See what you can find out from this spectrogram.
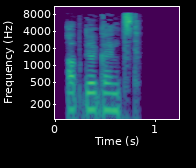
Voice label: "abgegrenzt", German; adjectives

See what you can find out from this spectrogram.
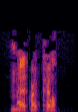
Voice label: "metrical", english; adjectives

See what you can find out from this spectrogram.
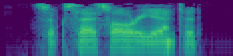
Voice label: "success-oriented", English; adjectives

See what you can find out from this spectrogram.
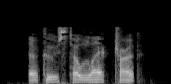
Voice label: "acoustoelectric", English; adjectives

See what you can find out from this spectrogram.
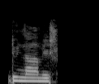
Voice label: "dynamisch", german; adjectives

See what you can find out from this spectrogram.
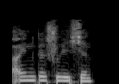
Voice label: "eingeschlichen", German; adjectives

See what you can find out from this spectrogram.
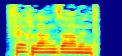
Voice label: "verlangsamend", German; adjectives

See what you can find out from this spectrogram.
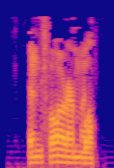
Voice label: "unformal", english; adjectives

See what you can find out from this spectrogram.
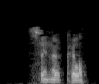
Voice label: "cynical", English; adjectives

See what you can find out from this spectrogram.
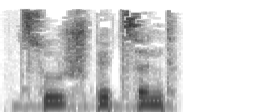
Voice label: "zuspitzend", German; adjectives

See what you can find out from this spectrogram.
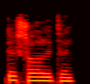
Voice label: "gescholten", German; adjectives

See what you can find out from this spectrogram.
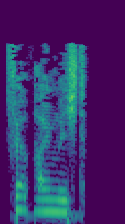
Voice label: "verheimlicht", German; adjectives

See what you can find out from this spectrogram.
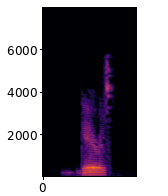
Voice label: "gears", English; nouns

